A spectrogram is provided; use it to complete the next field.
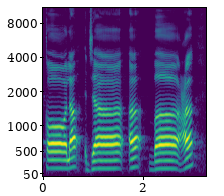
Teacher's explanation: الف المدیہ صغیرہ کہتے ہیں کھڑی زبر کو. جیسے الف المدہ کو اوپر کی طرف کھینچا جاتا ہے، قال جاء باع، اسی طرح کھڑی زبر کو بھی آپ نے دیکھا کہ اسی طرح کھینچا جاتا ہے اور اوپر کی طرف اتنا ہی کھینچا جاتا ہے جتنا کہ الف مدہ کو کھینچا جاتا ہے.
